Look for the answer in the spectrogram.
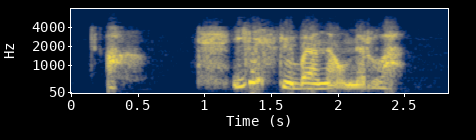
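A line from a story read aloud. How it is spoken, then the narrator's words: Whisper. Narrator (Russian): прошептал герцог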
